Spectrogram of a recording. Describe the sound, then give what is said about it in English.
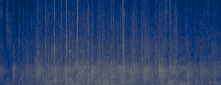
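An audience claps steadily for three event organizers in a dense, continuous round of applause lasting several seconds, with a few voices murmuring faintly underneath the clapping. “um, but yes, one round of applause for them and their awesome podcast.”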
